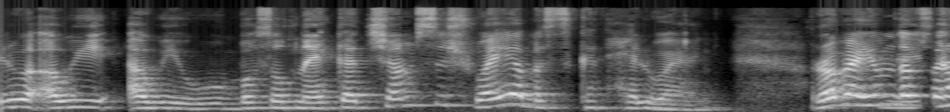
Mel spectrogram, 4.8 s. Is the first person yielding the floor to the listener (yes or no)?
no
